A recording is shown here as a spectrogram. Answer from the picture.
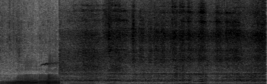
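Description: Rally car engine revving hard and rising in pitch under acceleration. About a second in it cuts off suddenly to a steadier, quieter engine note with a hiss of tyre and gravel noise over it.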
